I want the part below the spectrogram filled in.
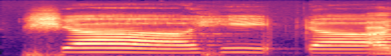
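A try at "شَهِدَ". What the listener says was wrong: tak ada panjang. Syah tu tak ada panjang kalimah. Syahida.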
